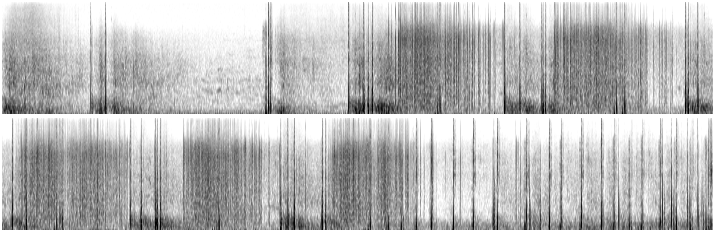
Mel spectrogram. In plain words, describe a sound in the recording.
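Fireworks burst overhead with loud bangs and crackles.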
